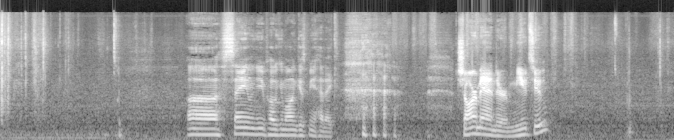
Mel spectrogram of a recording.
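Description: Playing cards shuffle and flick against each other.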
